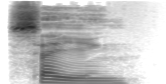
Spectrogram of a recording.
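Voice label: "saying", British English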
